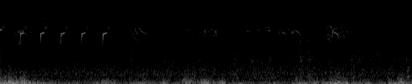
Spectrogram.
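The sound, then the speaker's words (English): A crossbill sings from the roadside, a quick series of about five sharp, high chip notes, then a looser run of thinner warbled notes, over steady wind rumble and rustling. “Definitely Crossbill's song coming from the roadside.”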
